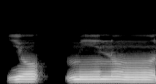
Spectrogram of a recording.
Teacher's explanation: Wawu sukun sebelumnya huruf yang berharokat dhammah bacaan panjangnya dua harokat mad tabi'i bil gha.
